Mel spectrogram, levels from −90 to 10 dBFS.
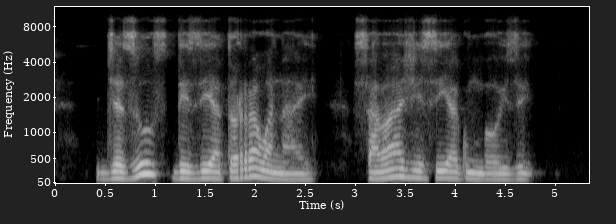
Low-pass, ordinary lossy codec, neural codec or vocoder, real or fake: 7.2 kHz; Opus, 16 kbps; none; real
